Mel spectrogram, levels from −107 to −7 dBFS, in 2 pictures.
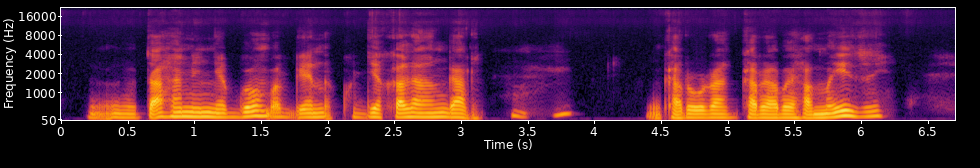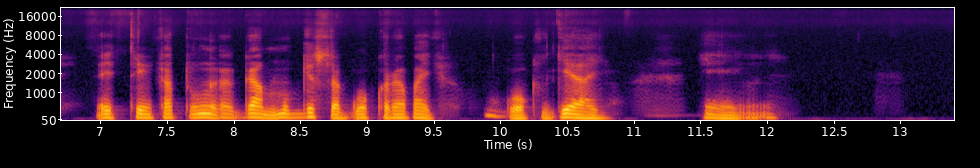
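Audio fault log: No fault is heard anywhere in this speech recording. There is nothing to log for any part of the clip.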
